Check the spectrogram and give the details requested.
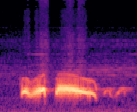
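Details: Single phrase from a decoy spotted dove in 'gù thúc' urging style to lure wild doves: a short rising note, then a long, mellow coo sliding downward, trailed by faint murmurs.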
